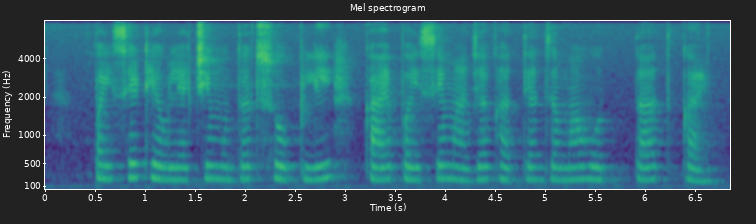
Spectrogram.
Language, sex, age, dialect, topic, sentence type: Marathi, female, 18-24, Southern Konkan, banking, question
